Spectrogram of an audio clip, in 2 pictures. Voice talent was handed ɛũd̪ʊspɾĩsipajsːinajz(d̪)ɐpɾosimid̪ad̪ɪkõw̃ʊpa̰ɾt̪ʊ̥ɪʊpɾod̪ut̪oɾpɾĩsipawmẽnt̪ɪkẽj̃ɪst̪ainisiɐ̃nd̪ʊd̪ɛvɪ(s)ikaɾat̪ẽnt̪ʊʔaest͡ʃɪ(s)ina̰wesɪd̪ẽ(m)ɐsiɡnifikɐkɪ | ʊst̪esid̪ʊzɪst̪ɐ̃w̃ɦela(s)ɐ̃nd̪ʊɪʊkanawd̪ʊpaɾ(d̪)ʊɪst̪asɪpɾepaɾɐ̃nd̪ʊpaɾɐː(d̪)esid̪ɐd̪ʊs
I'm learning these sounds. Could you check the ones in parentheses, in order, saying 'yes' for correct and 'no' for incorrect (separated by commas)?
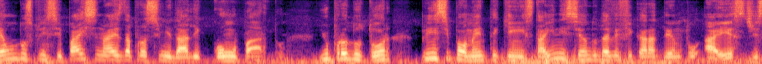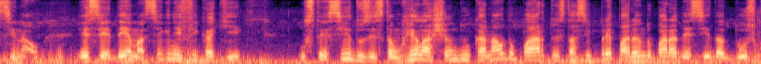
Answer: yes, no, yes, yes, no, no, yes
